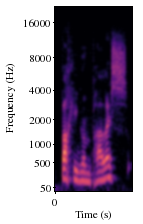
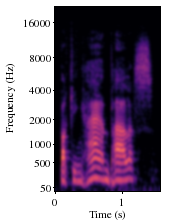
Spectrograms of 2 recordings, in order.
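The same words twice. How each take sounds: First: It is said in a British accent. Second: It is said in an American accent.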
